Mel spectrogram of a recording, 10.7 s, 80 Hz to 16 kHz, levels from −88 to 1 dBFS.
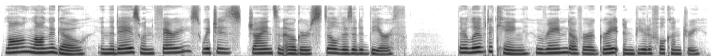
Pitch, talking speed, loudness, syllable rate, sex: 225 Hz, 155 wpm, -19 LUFS, 4.4 syllables/s, female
